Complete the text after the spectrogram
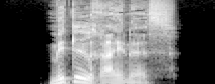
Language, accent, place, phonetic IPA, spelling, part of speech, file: German, Germany, Berlin, [ˈmɪtl̩ˌʁaɪ̯nəs], Mittelrheines, noun, De-Mittelrheines.ogg
- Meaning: genitive singular of Mittelrhein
